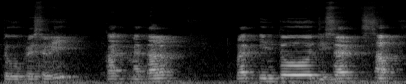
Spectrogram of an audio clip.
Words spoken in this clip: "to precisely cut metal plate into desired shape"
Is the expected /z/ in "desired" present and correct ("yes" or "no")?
no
